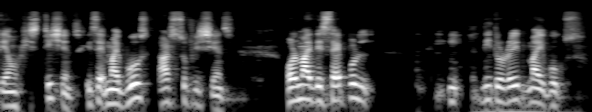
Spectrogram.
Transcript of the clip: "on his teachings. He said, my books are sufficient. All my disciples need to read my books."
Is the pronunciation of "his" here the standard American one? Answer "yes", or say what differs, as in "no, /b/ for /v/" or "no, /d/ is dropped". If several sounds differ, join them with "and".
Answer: no, /s/ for /z/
